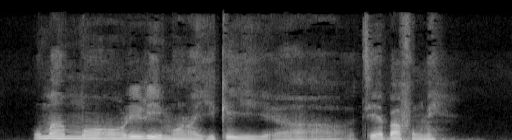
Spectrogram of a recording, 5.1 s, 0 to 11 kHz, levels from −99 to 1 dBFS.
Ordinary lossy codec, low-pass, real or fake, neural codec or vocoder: AAC, 32 kbps; 9.9 kHz; fake; vocoder, 22.05 kHz, 80 mel bands, Vocos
